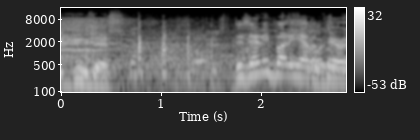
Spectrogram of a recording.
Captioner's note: laughs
